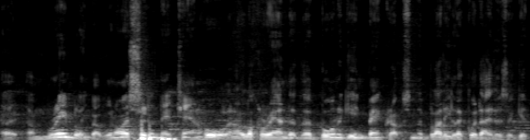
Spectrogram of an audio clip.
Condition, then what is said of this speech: None; typical speech.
